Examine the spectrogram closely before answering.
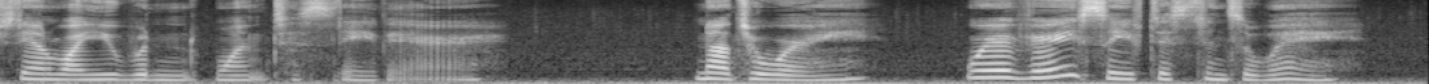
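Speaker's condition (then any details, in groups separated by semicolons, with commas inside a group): No condition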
